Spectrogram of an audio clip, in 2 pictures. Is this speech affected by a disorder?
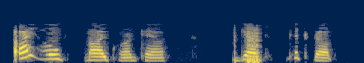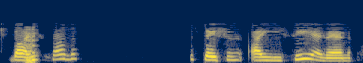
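Yes: cerebral palsy; speech impediment.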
